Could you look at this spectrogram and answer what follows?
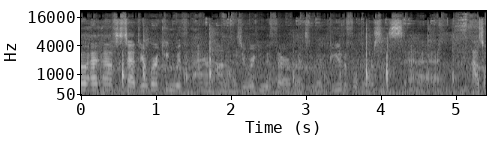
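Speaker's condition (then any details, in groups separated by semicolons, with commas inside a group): No condition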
